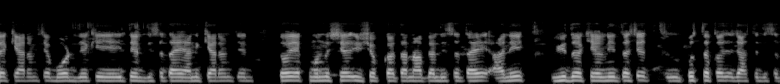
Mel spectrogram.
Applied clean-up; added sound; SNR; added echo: none; none; none; none.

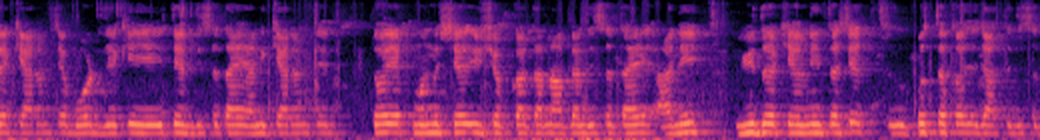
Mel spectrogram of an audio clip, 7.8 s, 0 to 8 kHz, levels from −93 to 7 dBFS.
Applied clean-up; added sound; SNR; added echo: none; Dog; 17 dB; reverberation time 0.4 s.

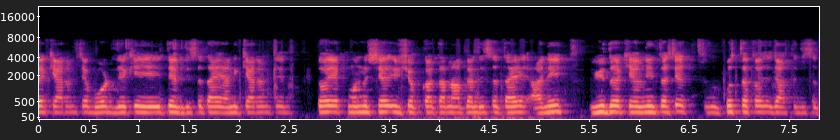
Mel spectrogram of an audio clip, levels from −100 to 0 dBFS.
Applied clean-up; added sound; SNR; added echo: neural mask model DeepFilterNet 3.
